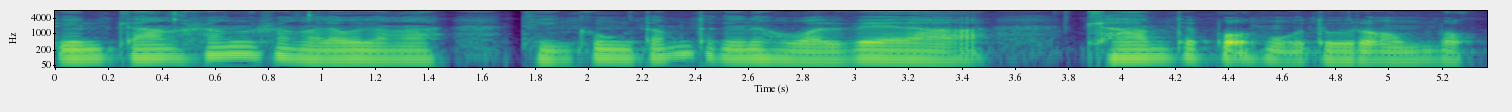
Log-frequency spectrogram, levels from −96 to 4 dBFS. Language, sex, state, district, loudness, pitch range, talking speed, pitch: Mizo, male, Mizoram, Aizawl, -22 LUFS, 95-115 Hz, 245 wpm, 105 Hz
